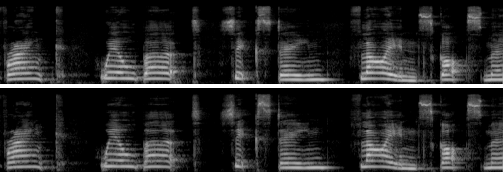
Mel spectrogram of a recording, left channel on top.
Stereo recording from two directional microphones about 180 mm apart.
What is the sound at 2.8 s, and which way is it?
Speech, 35° right (ahead or behind).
